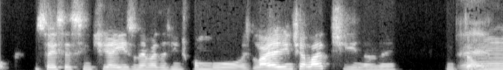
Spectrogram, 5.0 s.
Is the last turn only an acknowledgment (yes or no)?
yes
